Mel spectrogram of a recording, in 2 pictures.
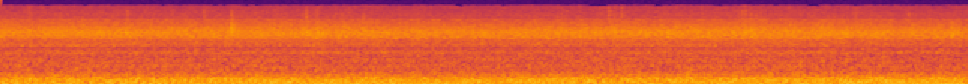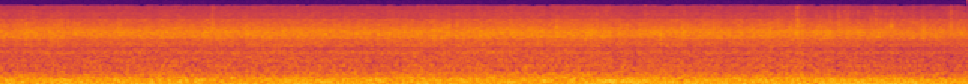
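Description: A car engine hums steadily while driving fast on a highway.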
